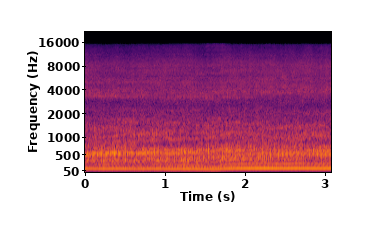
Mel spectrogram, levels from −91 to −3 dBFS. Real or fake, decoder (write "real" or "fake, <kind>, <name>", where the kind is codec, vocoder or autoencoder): fake, autoencoder, DAC-VAE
